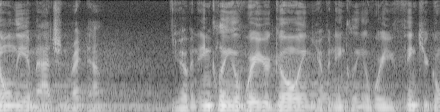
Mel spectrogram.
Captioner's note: none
